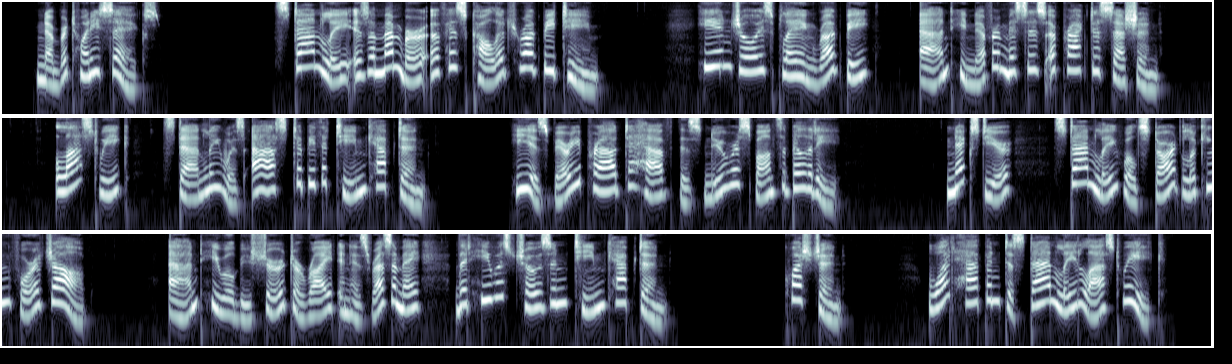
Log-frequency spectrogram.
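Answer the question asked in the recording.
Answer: He was asked to be the team captain.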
